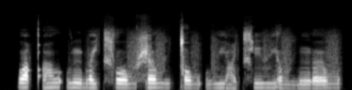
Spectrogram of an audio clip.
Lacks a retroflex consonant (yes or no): no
